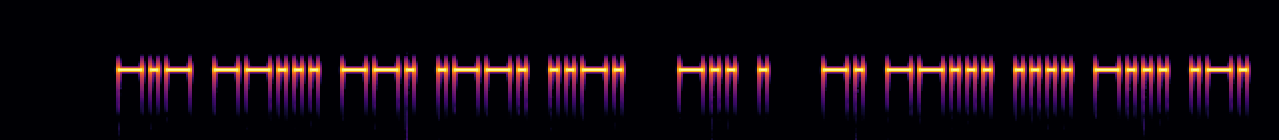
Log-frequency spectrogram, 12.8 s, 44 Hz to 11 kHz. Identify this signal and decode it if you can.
Morse code, heard as a keyed tone, about 15 wpm, 700 Hz. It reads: K7GPF DE N7HBR
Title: USA Callsign DE Callsign - 5 Characters - 15wpm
